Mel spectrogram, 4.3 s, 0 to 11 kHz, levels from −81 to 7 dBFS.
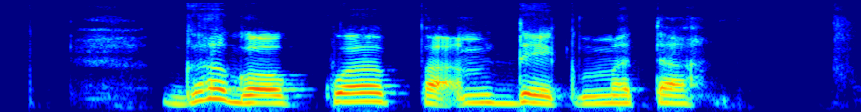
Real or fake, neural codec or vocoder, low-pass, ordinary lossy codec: real; none; 9.9 kHz; Opus, 32 kbps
